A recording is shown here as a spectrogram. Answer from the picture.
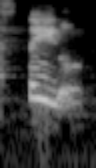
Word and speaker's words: stale: Bacanya stale. Kayak ada huruf I-nya sebelum L, jadi kalau teman-teman mau nulis cara bacanya itu style gitu bacanya. Cuman lebih cepat aja.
